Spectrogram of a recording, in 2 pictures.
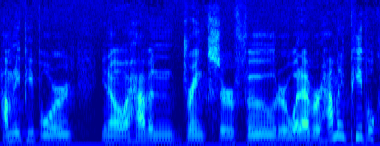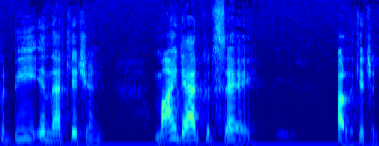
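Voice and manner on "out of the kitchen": mock calm, even, matter-of-fact voice, never raised. Quoting his dad clearing people from the kitchen, imitating dad's calm, unraised voice. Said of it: "At that tone of voice, not raising his voice, not taking that or else kind of tone of voice".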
